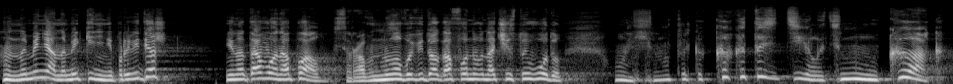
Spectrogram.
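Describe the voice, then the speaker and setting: A woman's voice: on the high side, animated, moderate pace, darkish tone. An actress playing a self-important schoolboy detective, muttering his schemes to himself in bursts, in a children's radio play. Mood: scheming. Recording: long reverb, as inner thoughts.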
